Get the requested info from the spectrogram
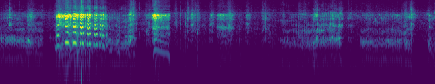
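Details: Two dogs, a breeding pair with young puppies, playing and fighting over a rope; a loud burst of harsh pulsed growling and yelps, then softer whines and grumbles, with a woman talking nearby.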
